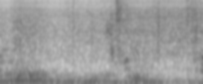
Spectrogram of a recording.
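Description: A taxi's engine running close by, a low steady rumble.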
